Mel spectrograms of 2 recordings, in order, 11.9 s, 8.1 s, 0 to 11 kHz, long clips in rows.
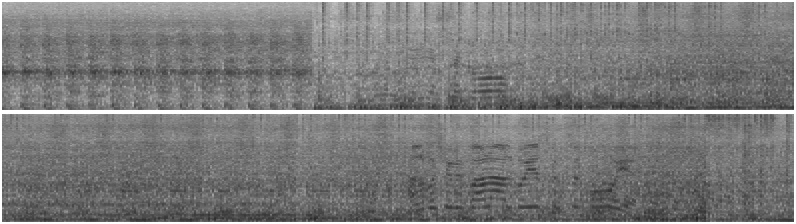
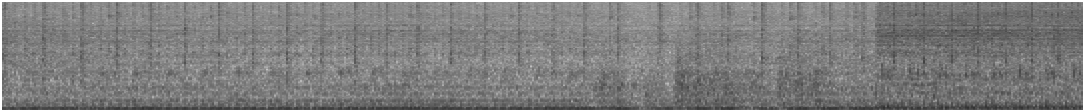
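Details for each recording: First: Nissan S13 Silvia first start with new exhaust on a single muffler: rough, uneven rasp with a shrill whistle; abnormal noise. The turbo, stuck before, was now spinning and the noise had been heard before. Suspected turbo, not confirmed. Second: Nissan S13 (Sil80) start: steady idle with even beat about four times a second, no misses or knocks; never sounded so healthy before.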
